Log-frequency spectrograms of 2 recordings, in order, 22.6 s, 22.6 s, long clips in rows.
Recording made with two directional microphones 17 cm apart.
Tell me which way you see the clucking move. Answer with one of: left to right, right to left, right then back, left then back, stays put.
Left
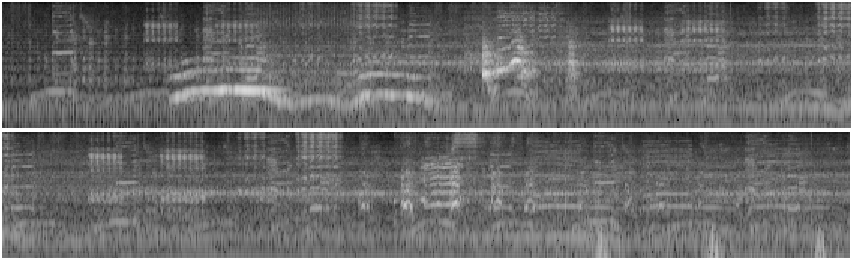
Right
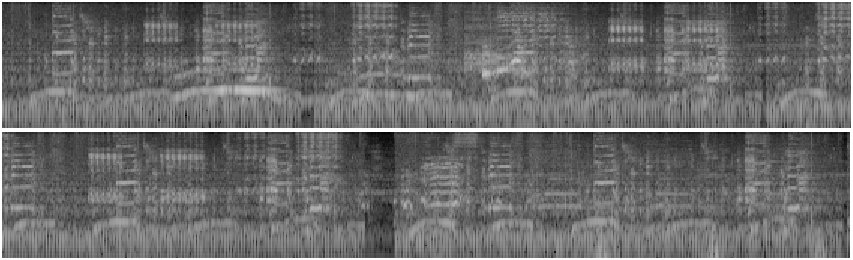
stays put.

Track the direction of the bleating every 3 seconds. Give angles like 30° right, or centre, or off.
30° right, 30° right, 20° right, 10° right, centre, 20° left, 40° left, 50° left.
